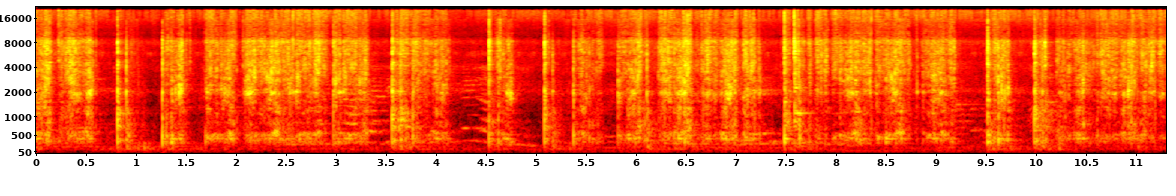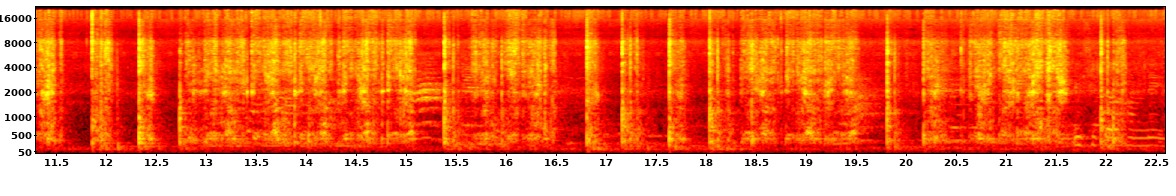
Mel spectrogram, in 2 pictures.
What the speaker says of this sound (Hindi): देखिए, अब हम इसे इसी तरह भूनना है।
